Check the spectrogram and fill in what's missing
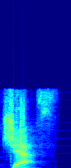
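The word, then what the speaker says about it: Geoff: Oh, G-E-O-F? – Yeah. – Or G-O-F. Signed up. That's pronounced Jeff. – Right. But it wasn't his name. – No, he wrote J-E-F-F.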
